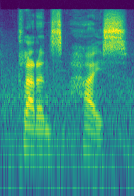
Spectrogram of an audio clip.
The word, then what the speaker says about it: Clarence House: So Clarence House, in the 1940s version, that cut glass accent, was pronounced Clarence Heiss. House, Heiss, to rhyme with mice, that's Clarence House.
